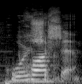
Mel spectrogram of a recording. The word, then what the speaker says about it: Porsche: Porsche. It was Porsche. Porsche. Porsche. It's not even like she's not really saying the R either. It's like Porsche.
